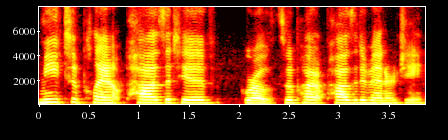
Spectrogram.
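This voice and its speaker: A woman with a fairly high pitch. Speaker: livestream host and author. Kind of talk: casual livestream talk. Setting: livestream at home. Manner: fast.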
